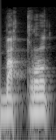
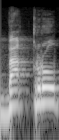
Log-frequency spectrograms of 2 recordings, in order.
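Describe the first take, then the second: First: The name is said the local Filipino way. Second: The name is said the international way. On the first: This is how people at home say it. "Sa atin kasi back row yan eh" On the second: This is how players abroad say it. "back row po ang tamang bigkas ha, sa international"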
